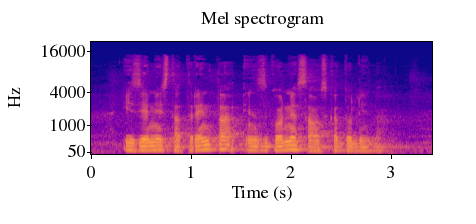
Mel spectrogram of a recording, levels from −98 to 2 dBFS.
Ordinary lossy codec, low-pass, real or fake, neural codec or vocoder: MP3, 64 kbps; 14.4 kHz; real; none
